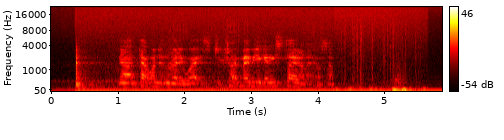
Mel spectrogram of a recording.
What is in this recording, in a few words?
Studio Chatter; Outro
